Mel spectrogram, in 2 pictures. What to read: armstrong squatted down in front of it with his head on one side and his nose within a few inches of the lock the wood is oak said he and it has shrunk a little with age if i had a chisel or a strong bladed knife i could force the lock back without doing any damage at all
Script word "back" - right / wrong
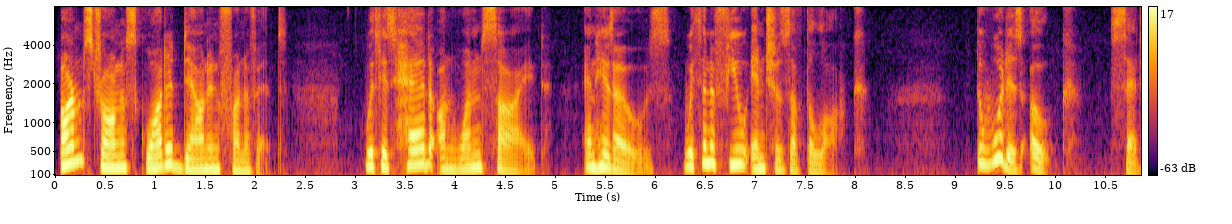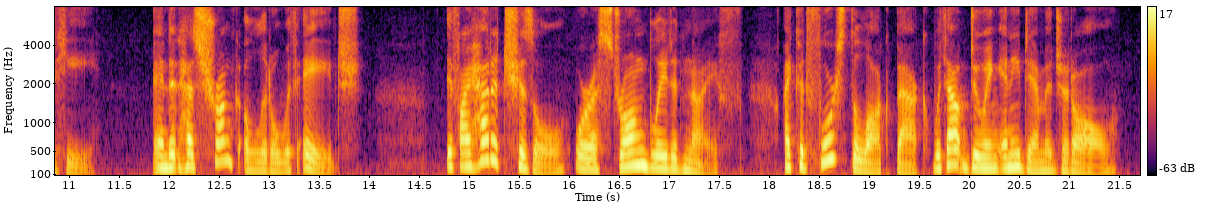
right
